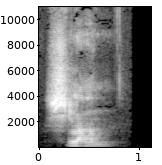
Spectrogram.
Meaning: 1. to hit, to slap 2. to beat, overcome 3. to strike 4. to pulse, beat 5. to surround with 6. to suddenly start along (of movement), to turn 7. to take one of your opponent's pieces
- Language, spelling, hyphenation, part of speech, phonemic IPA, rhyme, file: Dutch, slaan, slaan, verb, /slaːn/, -aːn, Nl-slaan.ogg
